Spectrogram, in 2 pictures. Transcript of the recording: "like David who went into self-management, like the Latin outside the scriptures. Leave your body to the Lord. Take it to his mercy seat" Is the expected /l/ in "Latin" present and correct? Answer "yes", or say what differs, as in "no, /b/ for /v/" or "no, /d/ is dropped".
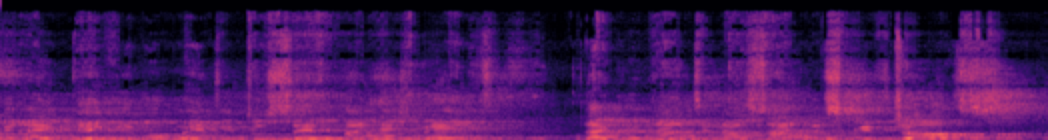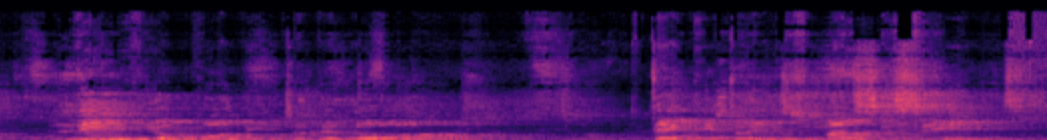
no, /n/ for /l/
